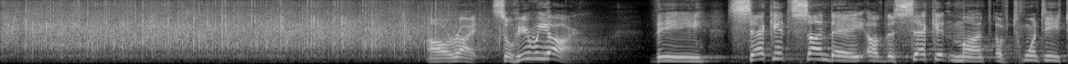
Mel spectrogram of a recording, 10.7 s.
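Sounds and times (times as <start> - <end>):
audience applause: 0.0 - 5.0
speech: 4.3 - 5.8, 6.5 - 10.6.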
